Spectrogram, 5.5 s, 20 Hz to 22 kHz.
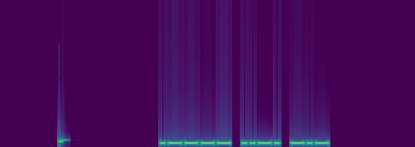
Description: Morse code, heard as a keyed tone, about 22 wpm, 700 Hz. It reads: 1FK
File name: practice / 22wpm / Three Letter-Number Combinations - 22wpm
